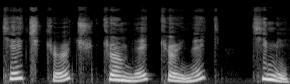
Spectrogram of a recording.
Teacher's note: Osmanlı Türkçesinde G ile başlayan geç, göç, gömlek gibi kelimeleri Azeri Türkçesinde keç, köç, kömlek, köynek, kimi şeklindedir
